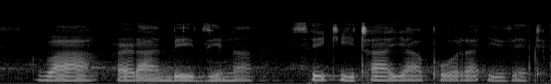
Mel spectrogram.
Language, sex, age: Venda, female, 23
